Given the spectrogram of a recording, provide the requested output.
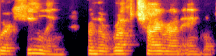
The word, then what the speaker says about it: Chiron: healing from the rough chyron angle Chiron is the wounded healer sometimes pronounced Kyra and that wounded healer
